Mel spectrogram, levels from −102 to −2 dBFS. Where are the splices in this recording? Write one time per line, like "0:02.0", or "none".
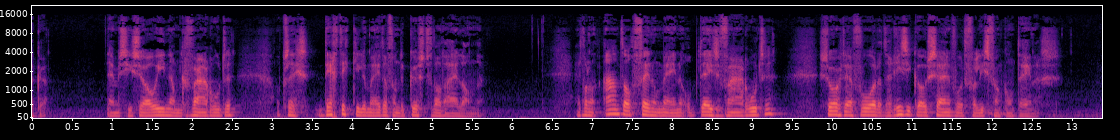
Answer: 0:01.9
0:05.0
0:06.9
